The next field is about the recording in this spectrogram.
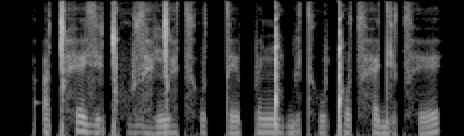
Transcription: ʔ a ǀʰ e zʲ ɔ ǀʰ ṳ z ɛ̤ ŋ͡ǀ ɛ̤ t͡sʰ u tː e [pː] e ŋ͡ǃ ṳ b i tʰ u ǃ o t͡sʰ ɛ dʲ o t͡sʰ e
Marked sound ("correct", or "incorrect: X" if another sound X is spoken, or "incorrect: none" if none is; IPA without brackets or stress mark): correct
